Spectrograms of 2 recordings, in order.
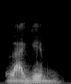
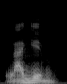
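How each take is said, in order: Both takes have the same delivery.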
